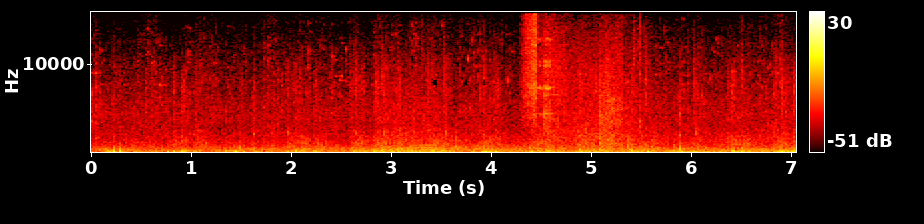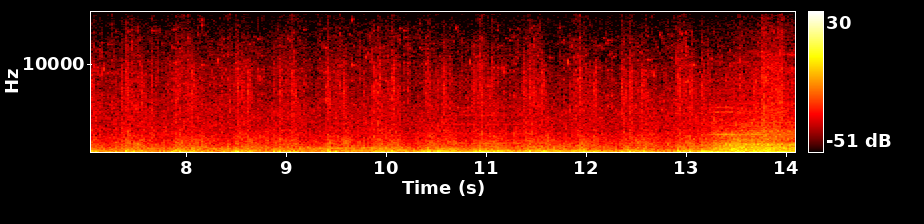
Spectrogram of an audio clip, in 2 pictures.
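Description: A horse gallops over grass with quick, steady hoofbeats.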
